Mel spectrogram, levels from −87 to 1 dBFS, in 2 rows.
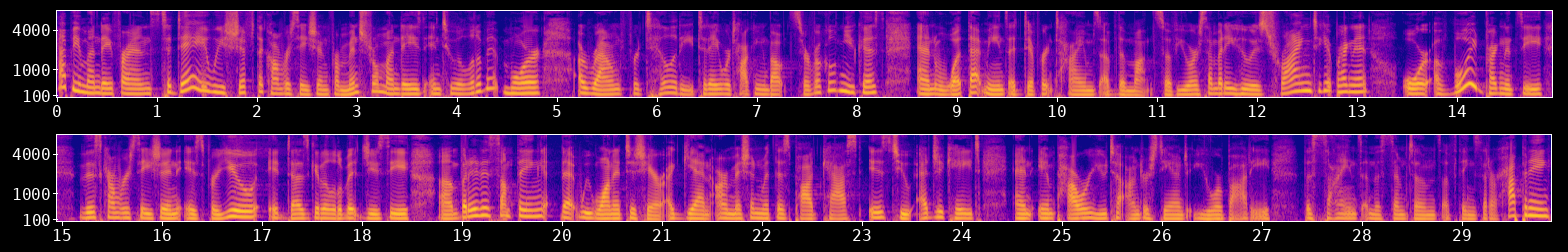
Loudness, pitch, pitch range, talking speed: -15 LUFS, 160 Hz, 150-180 Hz, 195 wpm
